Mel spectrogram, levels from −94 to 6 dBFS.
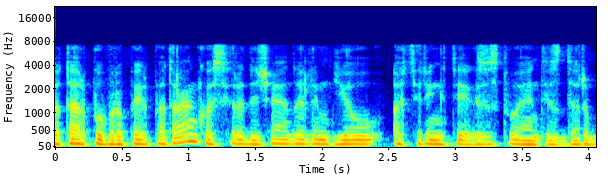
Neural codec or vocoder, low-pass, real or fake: none; 7.2 kHz; real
